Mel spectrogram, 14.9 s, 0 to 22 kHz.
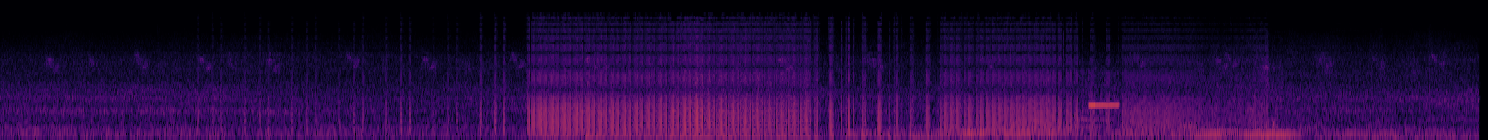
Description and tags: The cell phone radio interference blended with afternoon ambiance by the Garden State Parkway recorded with DS-40 and edited with Wavosaur.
